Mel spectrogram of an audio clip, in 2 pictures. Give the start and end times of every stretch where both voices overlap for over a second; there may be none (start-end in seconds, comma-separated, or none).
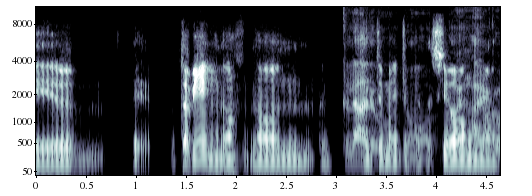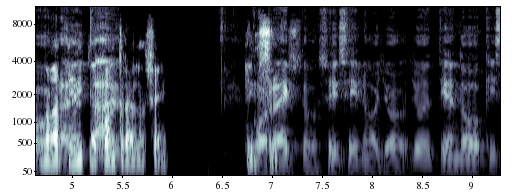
3.2-5.6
